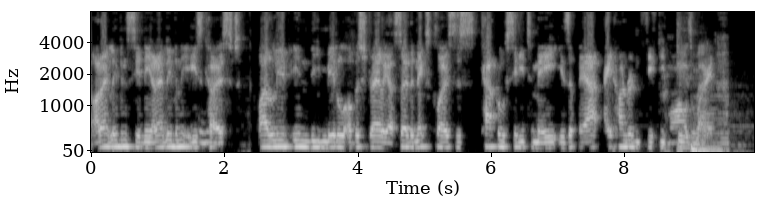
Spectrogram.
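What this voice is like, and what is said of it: Thick Australian accent. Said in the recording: “He's got a pretty fucking thick accent... That's a thick one... I have a really thick Australian accent”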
